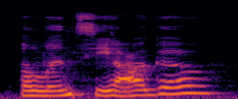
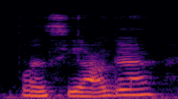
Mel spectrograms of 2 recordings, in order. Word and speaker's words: Balenciaga: Bossier uh how do you say that word balenciago uh Balenciaga um so really high-end companies as I said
